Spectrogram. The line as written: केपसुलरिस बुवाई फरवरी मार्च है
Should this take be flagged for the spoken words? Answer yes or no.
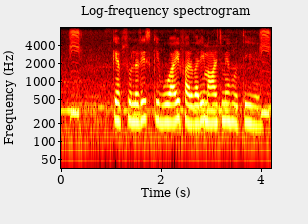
yes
